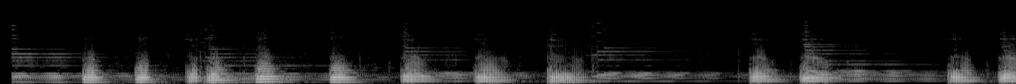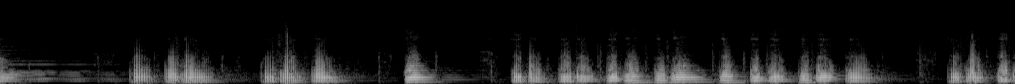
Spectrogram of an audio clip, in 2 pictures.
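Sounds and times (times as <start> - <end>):
tuba: 0.1 - 6.2, 7.0 - 20.2.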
